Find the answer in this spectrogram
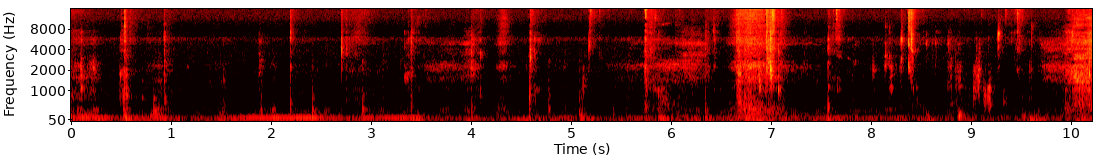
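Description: A person faintly chewing a bite of a pretzel-crust Pop-Tart, with small scattered crunches and mouth clicks; a slightly louder mouth sound comes about seven seconds in.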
